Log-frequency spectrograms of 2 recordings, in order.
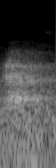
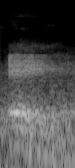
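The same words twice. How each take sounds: First: The vowel is a short, different sound. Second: The vowel sounds like the letter's name. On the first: The speaker calls it wrong. "not A" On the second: The speaker calls it right. "the vowel will say its actual name"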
